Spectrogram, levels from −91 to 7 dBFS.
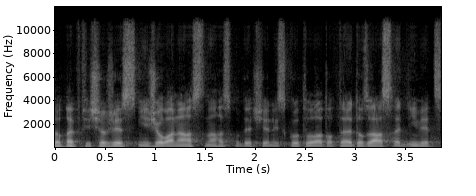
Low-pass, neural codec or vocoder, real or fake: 10.8 kHz; codec, 16 kHz in and 24 kHz out, 0.8 kbps, FocalCodec, streaming, 65536 codes; fake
